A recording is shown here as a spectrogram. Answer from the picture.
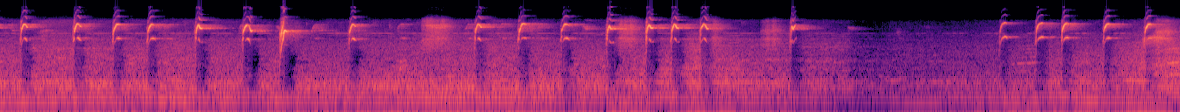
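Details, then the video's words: Big siri-siri bird giving 'tembakan pedas' song for training caged birds: rapid piercing high chirps, each a quick downward flick, in fast runs, a brief quiet pause, then a fresh burst of chirps. "SIRI SIRI BESAR TEMBAKAN PEDAS | MASTERAN BURUNG KICAU"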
